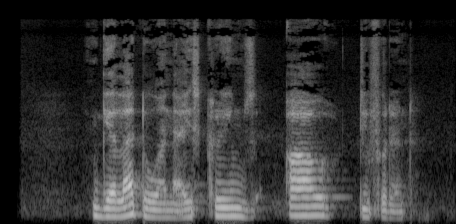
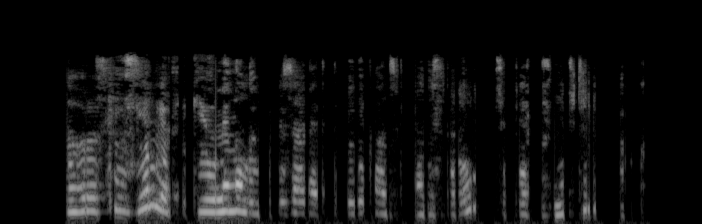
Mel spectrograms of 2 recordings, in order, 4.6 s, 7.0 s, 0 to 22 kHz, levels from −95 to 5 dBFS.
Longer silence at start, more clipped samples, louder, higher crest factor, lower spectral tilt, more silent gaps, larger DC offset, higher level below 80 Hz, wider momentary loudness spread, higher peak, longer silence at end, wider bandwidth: first, 0.9 s vs 0.65 s; neither; first, -28 LUFS vs -38 LUFS; about the same, 18 dB vs 20 dB; first, -5 dB/octave vs -3.5 dB/octave; second, none vs 3.42-3.47 s, 4.06-4.14 s, 4.83-4.94 s, 6.03-6.18 s; neither; first, -72 dBFS vs -82 dBFS; about the same, 14 LU vs 16 LU; first, -12 dBFS vs -20 dBFS; second, 0.45 s vs 0.8 s; first, 15.5 kHz vs 8.2 kHz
